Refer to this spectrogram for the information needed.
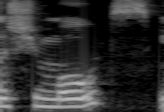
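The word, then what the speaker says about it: Schmolz: Vocês me encontram como arroba ou barra Fernanda Schmoltz em todos esses lugares. Lembrando que meu sobrenome se escreve S-C-H-M de Mickey O-L-Z.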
